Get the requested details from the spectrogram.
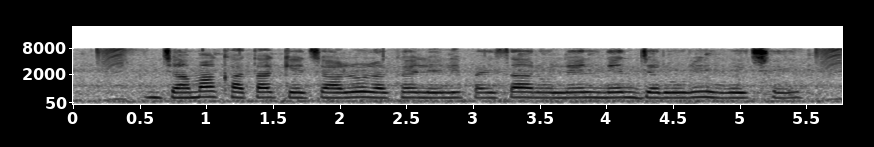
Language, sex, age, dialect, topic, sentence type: Maithili, female, 18-24, Angika, banking, statement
